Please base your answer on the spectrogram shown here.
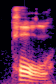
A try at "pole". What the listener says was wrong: Okay, almost. You're saying pole with an O sound. Po. It is pole. The difference is very strange. It's very difficult. See, we have pole and pole.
